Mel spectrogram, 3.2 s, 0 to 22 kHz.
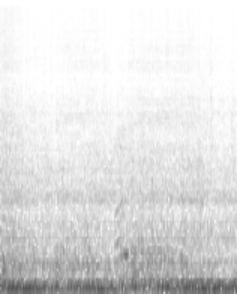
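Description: A rebuilt 2005 Yamaha 1200 marine engine runs steadily for the first time, a continuous low rumble throughout, close and moderately loud, with talk over it.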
